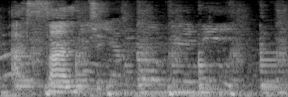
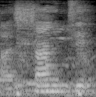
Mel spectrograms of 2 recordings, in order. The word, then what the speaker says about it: Asante: Can I please suggest you change it to Asante instead of the T? Okay, this is because Ashanti is wrong spelling pronunciation by Europeans.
